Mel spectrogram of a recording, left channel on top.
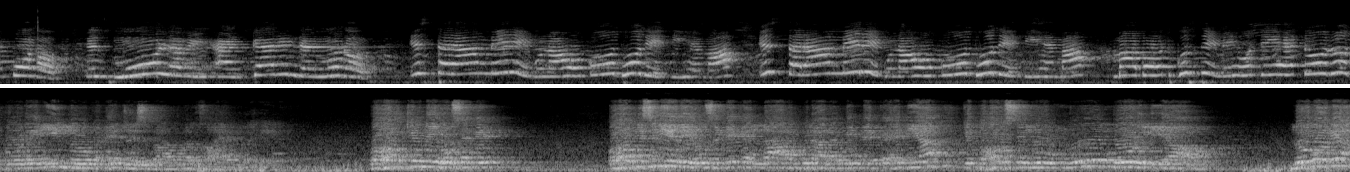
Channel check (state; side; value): different; both; correlation 0.00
